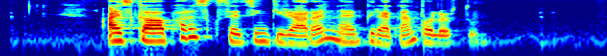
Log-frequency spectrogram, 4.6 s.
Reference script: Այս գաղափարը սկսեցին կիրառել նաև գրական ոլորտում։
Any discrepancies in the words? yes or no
no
